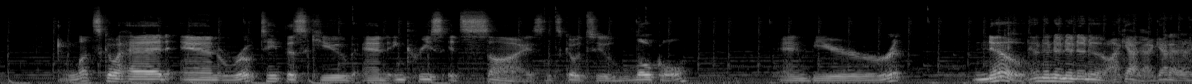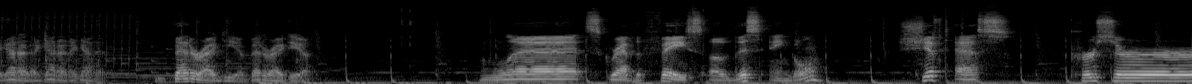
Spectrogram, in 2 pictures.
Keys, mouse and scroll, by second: 0.1-0.6 scroll up 6, 2.4-3.5 drag, 5.4-6.6 drag, 7.6-9.3 drag, 10.4 ctrl+z, 10.8-11.7 scroll up 8, 12.2 KP_Decimal, 14.8 Tab, 15.9 right click, 18.8 right click, 21.0 shift+s.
